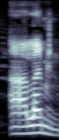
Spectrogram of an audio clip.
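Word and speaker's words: العالمين: ফাতেহার ওখানে আলহামদুলিল্লাহি রাব্বিল আলামিন বলে আলামিন জায়গায় হামজা উচ্চারণ করে ভুল অর্থ দ্বারা নামাজ ভেঙ্গে যায় আইন বলতে হবে জামা জামা তাহলে 29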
